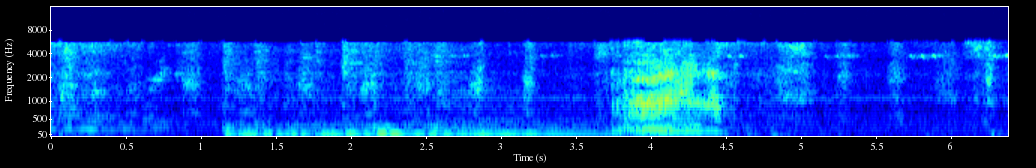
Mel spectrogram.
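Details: Snoopy, a 5-year-old Manchester Terrier mix, growls during harmless rough-housing play with Jude, a 3-month-old husky lab mix puppy. A steady low rumbling growl runs for a few seconds, then a sharper vocal burst, with a person talking in the background.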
